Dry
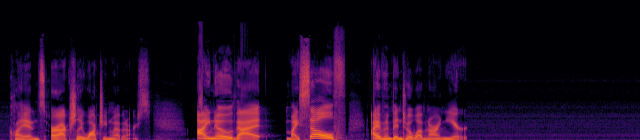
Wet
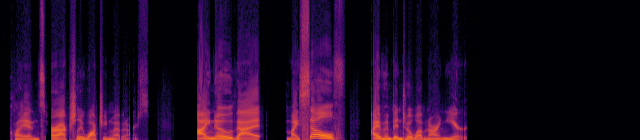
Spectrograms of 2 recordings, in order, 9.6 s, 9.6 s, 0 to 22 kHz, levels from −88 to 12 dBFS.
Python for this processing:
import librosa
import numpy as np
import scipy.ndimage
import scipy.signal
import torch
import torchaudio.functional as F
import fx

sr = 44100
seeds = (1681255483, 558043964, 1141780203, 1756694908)

y = fx.tracing_dist(x, sr, depth_ms=0.029)
y = scipy.signal.sosfilt(scipy.signal.butter(4, 58.0, 'highpass', fs=sr, output='sos'), y)
y = fx.low_shelf(y, sr, hz=120.0, db=2.5)
y = np.sign(y) * np.maximum(np.abs(y) - 10.0 ** (-44.5 / 20.0), 0.0)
